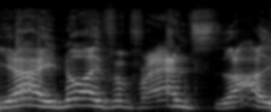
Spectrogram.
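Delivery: put-on high-pitched, botched Austrian-French accent; mock a terrible foreign accent; hammed-up bad Schwarzenegger-style French accent; Arnold Schwarzenegger. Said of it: "it was such a bad accent, like an Arnold Schwarzenegger".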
